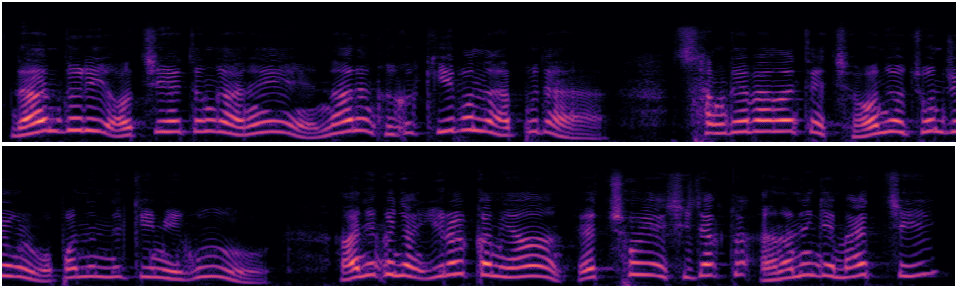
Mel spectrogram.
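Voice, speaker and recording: A woman narrating online posts and their comments for a story channel, expressive and quick with sharp asides. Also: high voice, no echo, studio quality.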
